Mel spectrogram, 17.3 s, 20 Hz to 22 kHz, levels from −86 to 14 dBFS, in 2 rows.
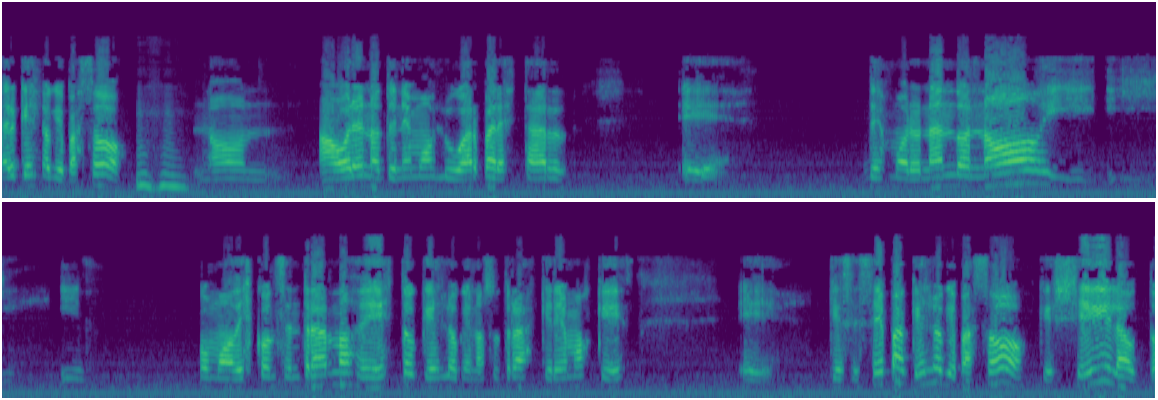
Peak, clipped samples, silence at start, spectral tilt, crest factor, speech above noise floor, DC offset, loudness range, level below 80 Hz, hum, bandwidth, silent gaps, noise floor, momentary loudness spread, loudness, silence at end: -4 dBFS; under 0.1%; 0 s; -0.5 dB/octave; 16 dB; 32 dB; under 0.1%; 5 LU; -56 dBFS; none; 11.5 kHz; none; -52 dBFS; 19 LU; -18 LUFS; 0 s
